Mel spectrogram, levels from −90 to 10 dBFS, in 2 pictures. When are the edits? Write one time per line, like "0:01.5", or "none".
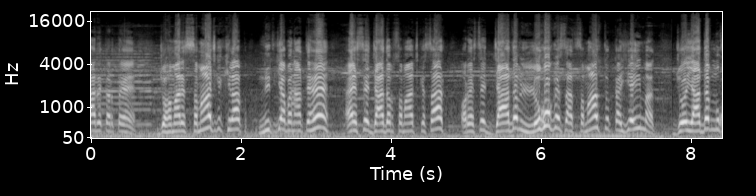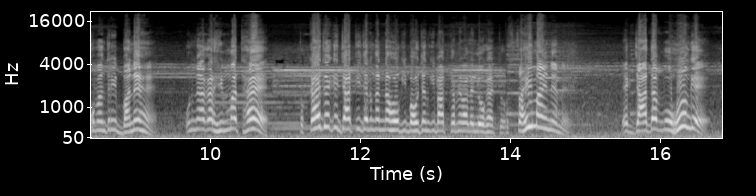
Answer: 0:07.6
0:14.0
